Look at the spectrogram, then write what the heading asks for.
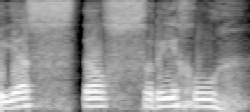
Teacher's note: Lalu di sini hu-nya tidak boleh terlalu panjang Bu.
